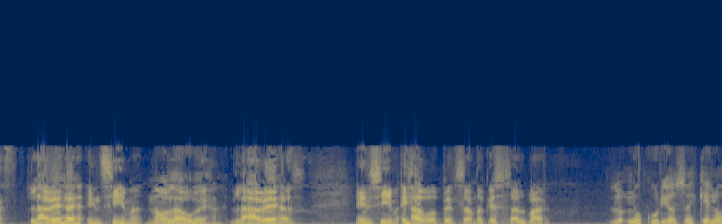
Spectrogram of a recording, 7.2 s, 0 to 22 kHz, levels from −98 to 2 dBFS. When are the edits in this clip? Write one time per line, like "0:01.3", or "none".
0:04.1
0:05.0

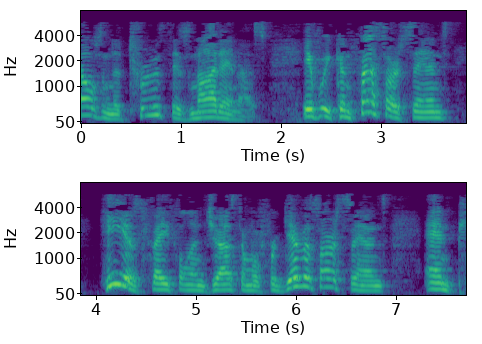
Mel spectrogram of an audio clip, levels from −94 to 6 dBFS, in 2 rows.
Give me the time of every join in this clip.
none

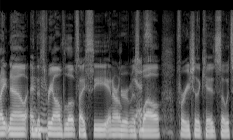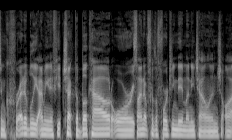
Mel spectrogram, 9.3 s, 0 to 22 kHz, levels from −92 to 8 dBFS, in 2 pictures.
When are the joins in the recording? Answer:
0:02.4
0:05.8
0:07.3

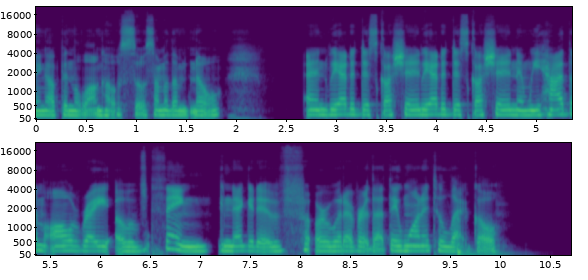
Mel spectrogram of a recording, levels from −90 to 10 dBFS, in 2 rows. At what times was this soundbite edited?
0:01.5
0:03.9
0:06.5
0:07.2

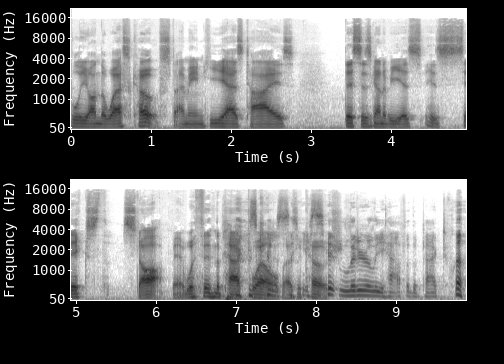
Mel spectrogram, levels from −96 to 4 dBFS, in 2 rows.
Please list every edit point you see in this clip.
none

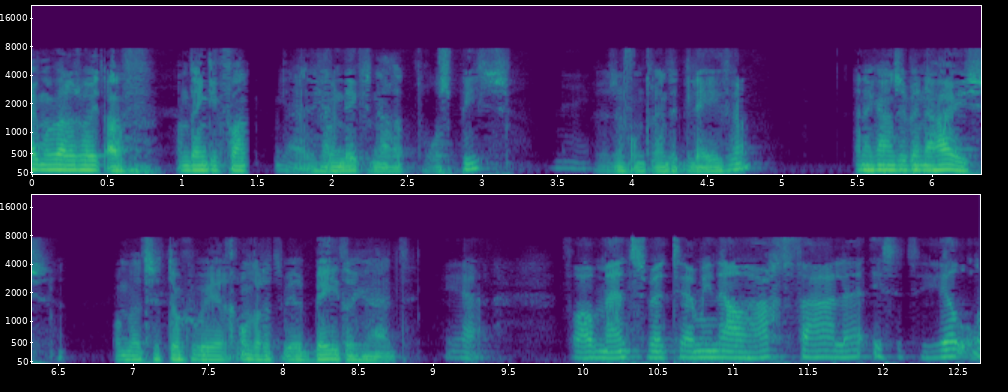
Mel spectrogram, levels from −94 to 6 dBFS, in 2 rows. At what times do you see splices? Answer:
0:01.4
0:02.0
0:04.0

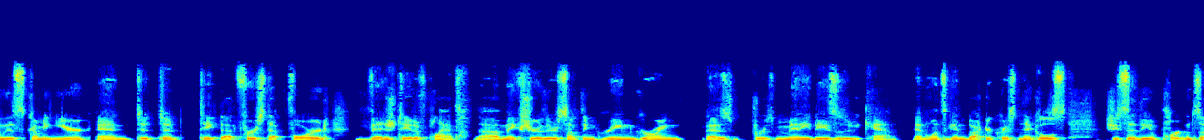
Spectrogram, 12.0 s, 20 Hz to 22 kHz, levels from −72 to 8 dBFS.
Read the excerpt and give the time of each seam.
0:03.5
0:04.7
0:09.0

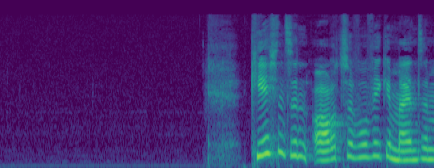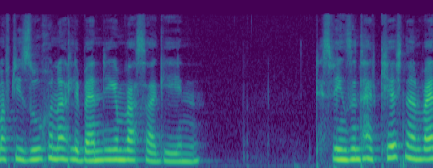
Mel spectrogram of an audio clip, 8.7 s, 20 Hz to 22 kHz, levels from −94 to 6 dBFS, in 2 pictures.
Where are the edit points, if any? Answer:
none

